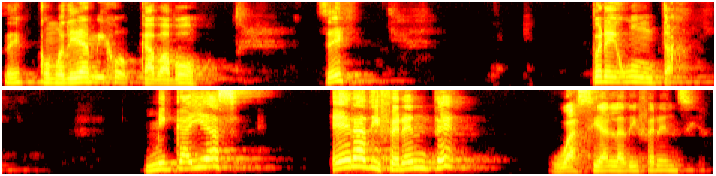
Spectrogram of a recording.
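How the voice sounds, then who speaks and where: A man's voice: sits high, animated, slow pace, pauses often. A middle-aged male pastor with a Mexican accent gives a casual, storytelling sermon. He acts out the dialogue and keeps checking in with the congregation. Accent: Mexican Spanish.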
